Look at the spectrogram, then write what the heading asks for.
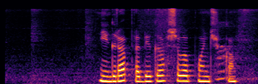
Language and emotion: Russian, neutral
